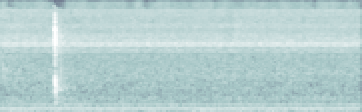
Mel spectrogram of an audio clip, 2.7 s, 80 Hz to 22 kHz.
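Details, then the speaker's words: 1991 Chevrolet S-10 driver's power window motor, 22 years old, under power: one sharp click with no spin-up; motor stalls though not locked, commutator fouled by melted gooey seal. "you might have heard the motor click you know that clicking sounds like the motor might be locked but it really isn't because it was just turning a few seconds ago"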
